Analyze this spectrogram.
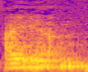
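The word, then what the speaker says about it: Οία: I believe it's called Ia. It's spelled Oa.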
